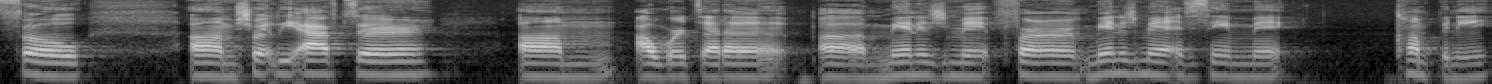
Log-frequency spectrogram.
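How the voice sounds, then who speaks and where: A woman with a New York accent speaks in a monotone, flat way at a fairly low pitch, in a very clean recording with a silent background. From New York, the Bronx. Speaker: producer and talent manager. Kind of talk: interview.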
